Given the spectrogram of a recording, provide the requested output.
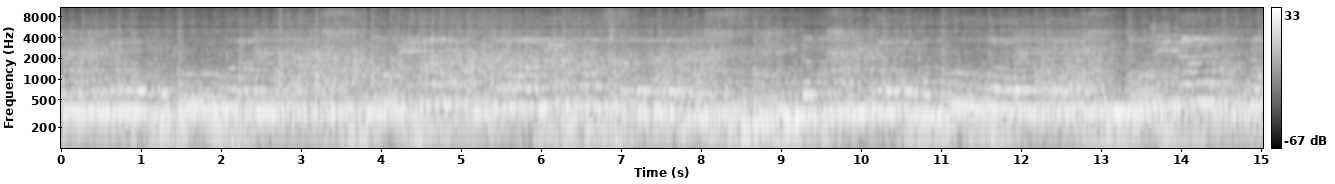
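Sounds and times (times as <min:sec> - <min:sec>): amplified backing music: 0:00.0 - 0:15.0
girl singing into microphone: 0:00.0 - 0:15.0
drum beat: 0:02.1 - 0:08.9.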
